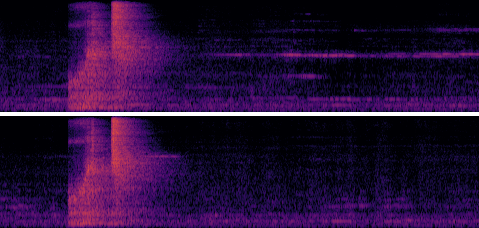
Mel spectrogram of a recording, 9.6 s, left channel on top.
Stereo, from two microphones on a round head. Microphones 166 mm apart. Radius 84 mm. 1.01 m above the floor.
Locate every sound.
1.4 s throat clearing: 40° right (ahead or behind), 0.8 m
